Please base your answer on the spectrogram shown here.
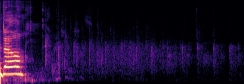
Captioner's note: all applauding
